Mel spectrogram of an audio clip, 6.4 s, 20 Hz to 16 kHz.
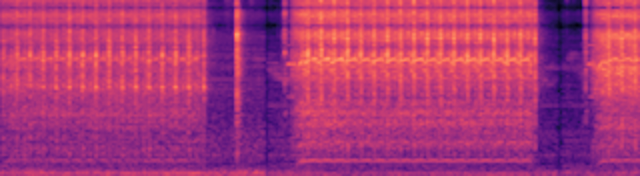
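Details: Kubota L3000DT diesel tractor after a used replacement engine was fitted and serviced: steady idle with an even, quick clatter of about four beats a second and no misses; normal healthy idle.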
